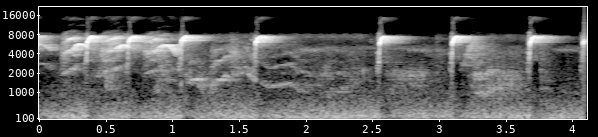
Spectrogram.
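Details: Grey-breasted prinia singing prolifically ('gacor') as a lure and tutor track: a quick burst of thin, high chittering notes, then single sharp downward chips spaced about half a second to a second apart.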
